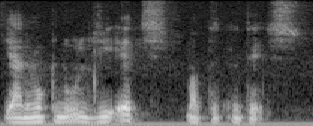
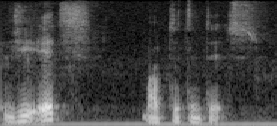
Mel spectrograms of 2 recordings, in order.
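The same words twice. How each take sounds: First: Said in the usual way. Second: جي اتش ما بتتنطقش said slowly and softer, word by word; slow choral repeat. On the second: Shown as a demonstration. Teacher leading students to repeat the rule together, slow and soft. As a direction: lead the class through it slowly, syllable by syllable. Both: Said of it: "نقولها مع بعض كده".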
